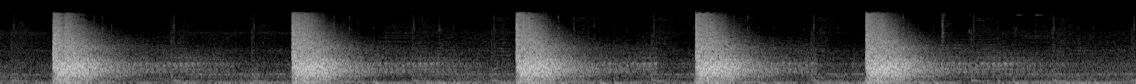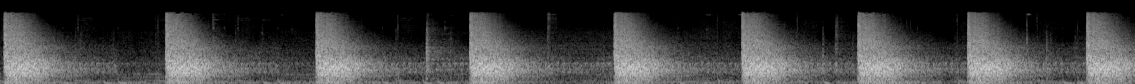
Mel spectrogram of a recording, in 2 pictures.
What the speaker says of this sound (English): we loaded up 20 rounds into our S15 Shield Arms magazine with the extension. And we're just gonna see how it cycles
